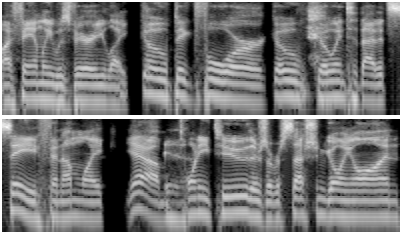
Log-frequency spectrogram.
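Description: With an American accent, a man speaks in a plain, everyday voice at a medium pitch and moderate pace, with hardly any pauses, fairly even intonation, very even loudness, and a dry, close sound with no echo. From US South, Virginia (Roanoke). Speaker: company managing director. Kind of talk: interview.

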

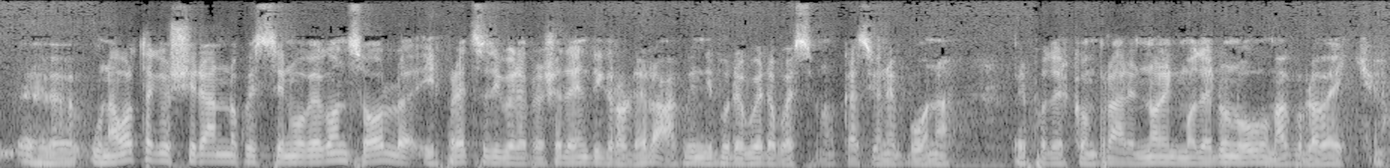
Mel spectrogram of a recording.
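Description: Over noticeable background noise, a man with a fairly low pitch and ordinary pitch variation speaks at a fairly quick pace with very even loudness. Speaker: podcast guest. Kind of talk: casual chat.

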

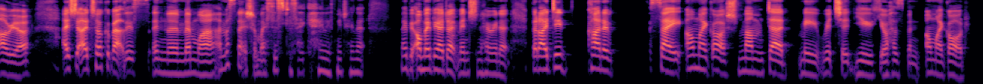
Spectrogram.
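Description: The speaker has a British accent. Pitch varies in an ordinary way. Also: woman, fairly low pitch for a woman, moderate pace, very clean recording, silent background. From UK. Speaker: podcast host. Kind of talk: casual interview chat.

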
